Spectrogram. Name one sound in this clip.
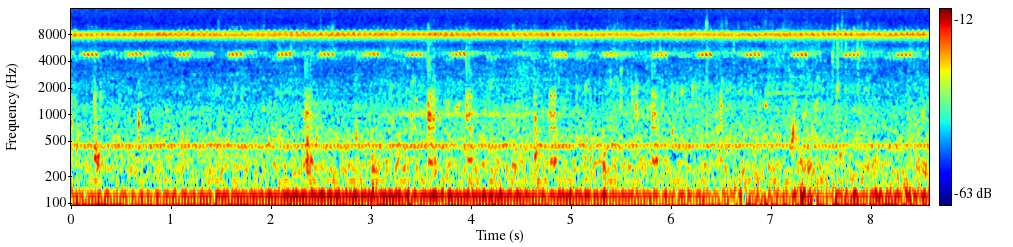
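Wind rumbles steadily outdoors over open water, gusting harder near the end.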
